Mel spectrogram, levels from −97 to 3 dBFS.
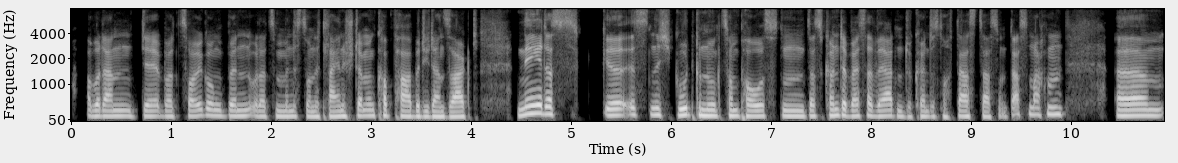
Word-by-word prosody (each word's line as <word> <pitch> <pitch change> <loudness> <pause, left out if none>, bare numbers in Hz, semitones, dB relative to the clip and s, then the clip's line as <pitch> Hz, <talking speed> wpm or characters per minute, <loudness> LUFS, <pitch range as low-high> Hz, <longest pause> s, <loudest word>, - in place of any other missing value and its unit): aber 150 -1 0
dann 145 -1 0
der 140 -1 +1
Überzeugung 145 +2 -2
bin 150 +1 0
oder 140 -3 -2
zumindest 135 +1 -2
so 135 - -2
’ne 130 - 0
kleine 135 +3 0
Stimme 150 +1 -2
im 155 - -1
Kopf 155 0 -3
habe, 140 -1 +2
die 135 0 -2
dann 135 -1 +2
sagt: 130 0 +1 0.4
„Ne, 205 +7 +6
das 195 -3 0 0.3
ge 165 0 +4
ist 180 0 -4
nicht 175 -2 -1
gut 175 0 +3
genug 155 -3 +4
zum 150 -1 +1
Posten. 145 0 +1
Das 145 0 -3
könnte 165 +1 +2
besser 145 +1 -1
werden. 145 -1 0
Du 125 - -7
könntest 135 0 -5
noch 120 - -4
das, 140 -1 -1
das 125 -4 -4
und - - -12
das - - -4
machen.“ 190 0 -2 0.5
Ähm, 155 +1 +4
145 Hz, 215 wpm, -20 LUFS, 140-155 Hz, 0.5 s, Ne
